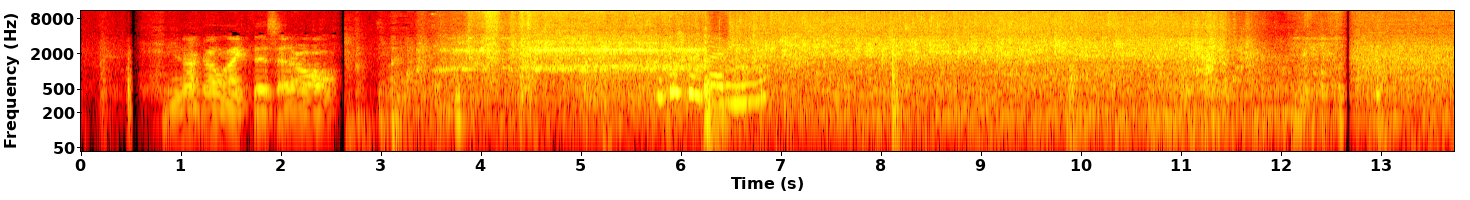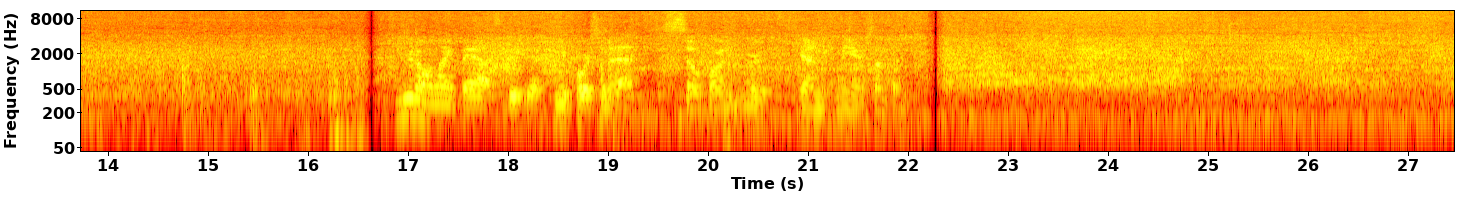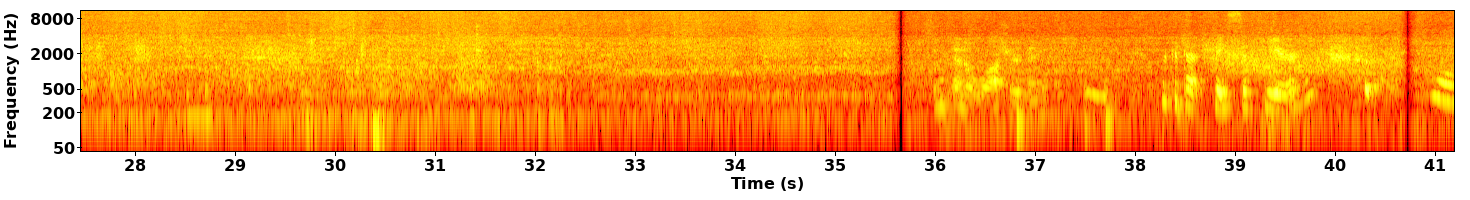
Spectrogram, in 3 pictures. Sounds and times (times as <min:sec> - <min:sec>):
Speech: 0:00.8 - 0:02.6, 0:05.8 - 0:06.9, 0:16.9 - 0:22.0, 0:36.0 - 0:39.8, 0:41.0 - 0:41.1.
